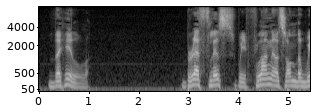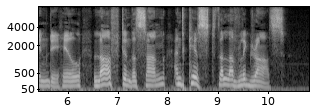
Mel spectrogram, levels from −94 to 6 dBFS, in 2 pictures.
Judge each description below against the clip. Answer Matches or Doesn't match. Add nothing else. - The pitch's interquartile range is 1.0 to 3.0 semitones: Doesn't match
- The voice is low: Matches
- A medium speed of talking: Doesn't match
